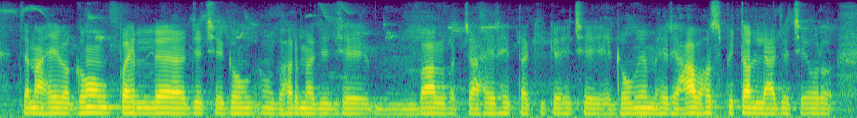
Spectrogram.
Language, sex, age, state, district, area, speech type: Maithili, male, 30-45, Bihar, Madhepura, rural, spontaneous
